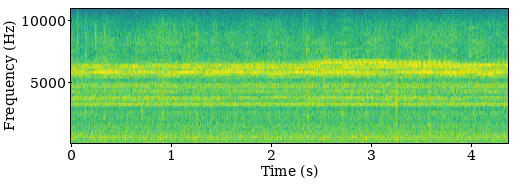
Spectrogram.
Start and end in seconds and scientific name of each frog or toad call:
none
